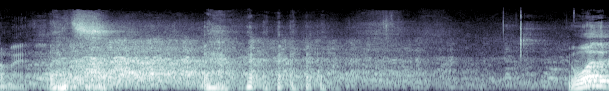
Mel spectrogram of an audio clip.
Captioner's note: audience laughing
